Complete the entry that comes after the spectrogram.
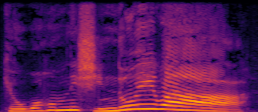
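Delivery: slow, weary Osaka-dialect sigh of a line; Osaka dialect complaint. Retold or imitated. Host family saying they're worn out, in slow Osaka dialect. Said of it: "と言っていました".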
